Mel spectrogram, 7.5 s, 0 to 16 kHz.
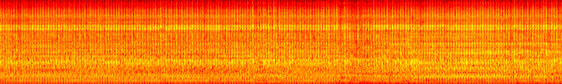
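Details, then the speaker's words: Wilesco D6 model steam engine: quick chuffing about three to four beats a second under a steady shrill whistle; blowing the whistle bleeds a lot of boiler pressure and slows the engine. "here how much the B down lost a lot of pressure when we do that low pressure from running that whistle"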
